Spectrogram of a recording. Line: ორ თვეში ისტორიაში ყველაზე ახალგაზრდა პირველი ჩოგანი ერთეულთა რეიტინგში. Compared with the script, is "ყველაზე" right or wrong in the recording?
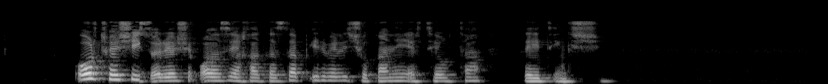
right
